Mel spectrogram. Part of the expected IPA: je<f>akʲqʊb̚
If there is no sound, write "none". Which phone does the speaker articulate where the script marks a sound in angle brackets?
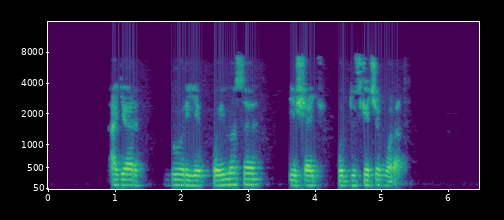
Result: ʃ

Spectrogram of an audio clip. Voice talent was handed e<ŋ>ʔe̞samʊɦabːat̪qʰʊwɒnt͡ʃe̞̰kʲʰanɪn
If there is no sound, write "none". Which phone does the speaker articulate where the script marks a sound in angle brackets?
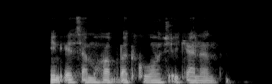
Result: n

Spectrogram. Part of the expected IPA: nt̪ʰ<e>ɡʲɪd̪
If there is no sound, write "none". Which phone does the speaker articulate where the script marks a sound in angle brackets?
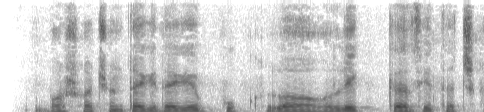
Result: a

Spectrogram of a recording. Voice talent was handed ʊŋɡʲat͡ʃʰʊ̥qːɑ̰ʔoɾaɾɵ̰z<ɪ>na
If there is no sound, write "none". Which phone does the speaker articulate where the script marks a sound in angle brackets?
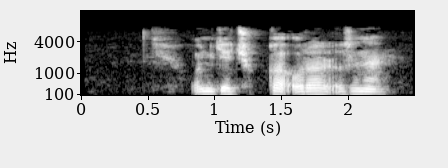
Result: ɪ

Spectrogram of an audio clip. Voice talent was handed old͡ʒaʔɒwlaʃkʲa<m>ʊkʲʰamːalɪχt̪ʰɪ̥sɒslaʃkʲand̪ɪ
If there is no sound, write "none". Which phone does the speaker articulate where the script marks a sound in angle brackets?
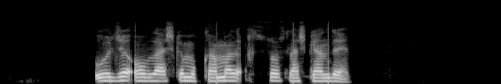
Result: m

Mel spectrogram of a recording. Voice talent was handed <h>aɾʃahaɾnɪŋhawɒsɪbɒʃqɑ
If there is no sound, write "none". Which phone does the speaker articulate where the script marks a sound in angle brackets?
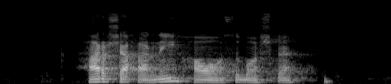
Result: h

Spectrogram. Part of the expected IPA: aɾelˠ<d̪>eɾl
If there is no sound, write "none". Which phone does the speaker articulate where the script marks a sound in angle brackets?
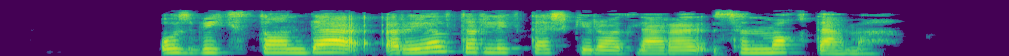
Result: t̪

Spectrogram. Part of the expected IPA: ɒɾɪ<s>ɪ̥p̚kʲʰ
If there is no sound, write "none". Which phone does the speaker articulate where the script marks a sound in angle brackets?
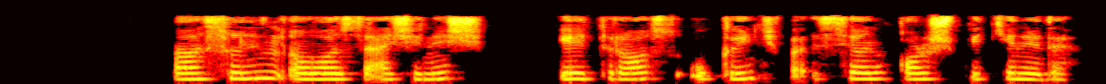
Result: ʃ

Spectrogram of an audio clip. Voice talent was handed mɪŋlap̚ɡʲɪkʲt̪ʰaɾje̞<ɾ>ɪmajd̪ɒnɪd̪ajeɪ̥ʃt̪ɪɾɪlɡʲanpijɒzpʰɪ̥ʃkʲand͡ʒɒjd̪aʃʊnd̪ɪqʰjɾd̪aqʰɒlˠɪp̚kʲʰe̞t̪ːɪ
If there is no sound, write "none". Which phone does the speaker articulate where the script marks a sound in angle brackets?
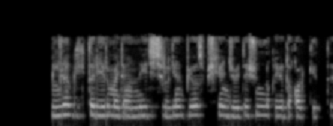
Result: ɾ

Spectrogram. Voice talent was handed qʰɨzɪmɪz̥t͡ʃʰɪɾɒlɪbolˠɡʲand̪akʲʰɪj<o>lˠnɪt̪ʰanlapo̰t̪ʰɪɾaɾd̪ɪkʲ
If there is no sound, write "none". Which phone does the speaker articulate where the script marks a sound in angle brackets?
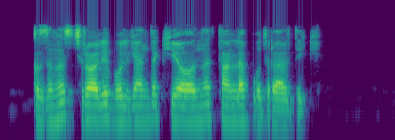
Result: ɒ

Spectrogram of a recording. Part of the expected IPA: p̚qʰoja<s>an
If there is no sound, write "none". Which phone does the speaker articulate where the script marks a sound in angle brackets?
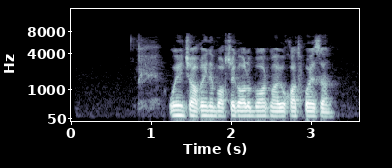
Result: s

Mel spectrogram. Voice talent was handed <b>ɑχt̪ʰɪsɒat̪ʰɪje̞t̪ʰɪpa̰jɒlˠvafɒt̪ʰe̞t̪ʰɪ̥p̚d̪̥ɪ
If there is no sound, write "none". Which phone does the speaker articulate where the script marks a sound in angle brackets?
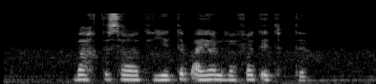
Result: v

